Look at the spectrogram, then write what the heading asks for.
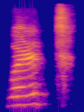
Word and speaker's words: worked: Work, worked, and worked. Estas suenan como una T.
